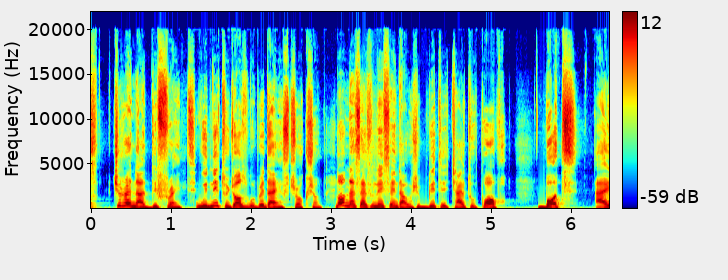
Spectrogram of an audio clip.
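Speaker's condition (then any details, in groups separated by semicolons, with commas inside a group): No condition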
